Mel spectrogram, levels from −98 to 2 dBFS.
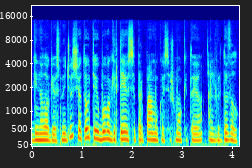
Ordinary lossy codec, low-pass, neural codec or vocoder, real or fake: AAC, 64 kbps; 14.4 kHz; autoencoder, 48 kHz, 128 numbers a frame, DAC-VAE, trained on Japanese speech; fake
